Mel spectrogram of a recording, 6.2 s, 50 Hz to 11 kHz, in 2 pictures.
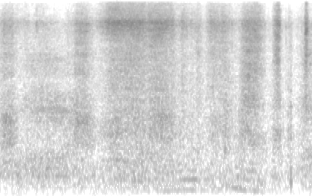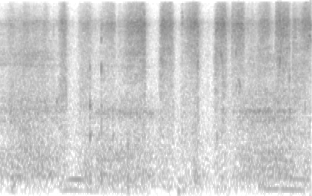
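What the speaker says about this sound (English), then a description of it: "Use my fingernail with the sock to push into those notches and then spin it around." A sock pressed with a fingernail rubs and spins inside the bolt notches of an AK-47 during cleaning, giving faint, close, scratchy friction strokes in an irregular rhythm.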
